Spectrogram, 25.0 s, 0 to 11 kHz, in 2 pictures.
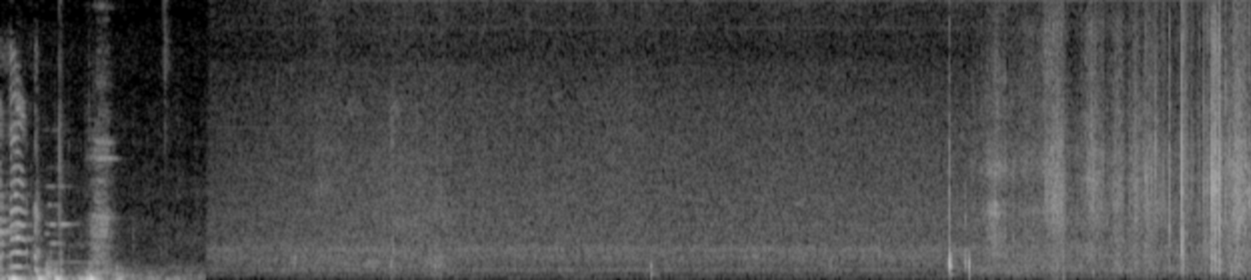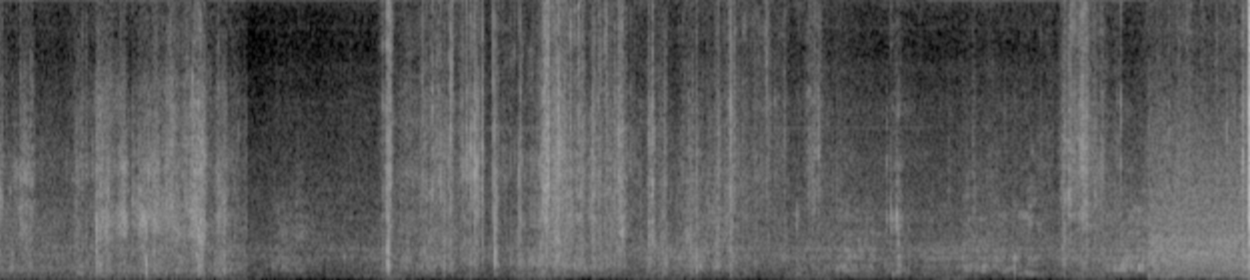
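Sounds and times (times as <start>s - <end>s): crinkling and rustling: 9.5s - 15.0s, 16.3s - 25.0s.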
